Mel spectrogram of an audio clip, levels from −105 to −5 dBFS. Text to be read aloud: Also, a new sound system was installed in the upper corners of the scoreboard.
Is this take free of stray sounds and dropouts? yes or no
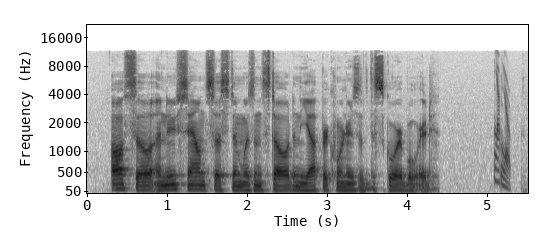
no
